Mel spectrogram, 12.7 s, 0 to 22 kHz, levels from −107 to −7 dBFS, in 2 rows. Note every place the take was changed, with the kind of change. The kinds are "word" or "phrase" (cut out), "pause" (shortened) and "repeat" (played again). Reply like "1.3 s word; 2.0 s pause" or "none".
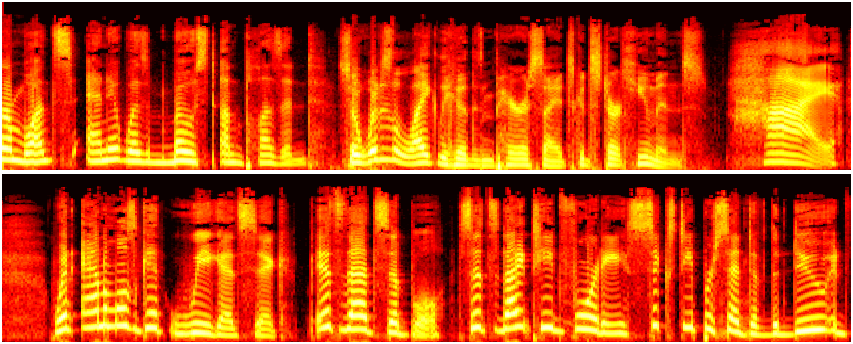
2.4 s pause; 3.6 s phrase; 4.6 s word; 5.4 s pause; 7.6 s word; 9.7 s pause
